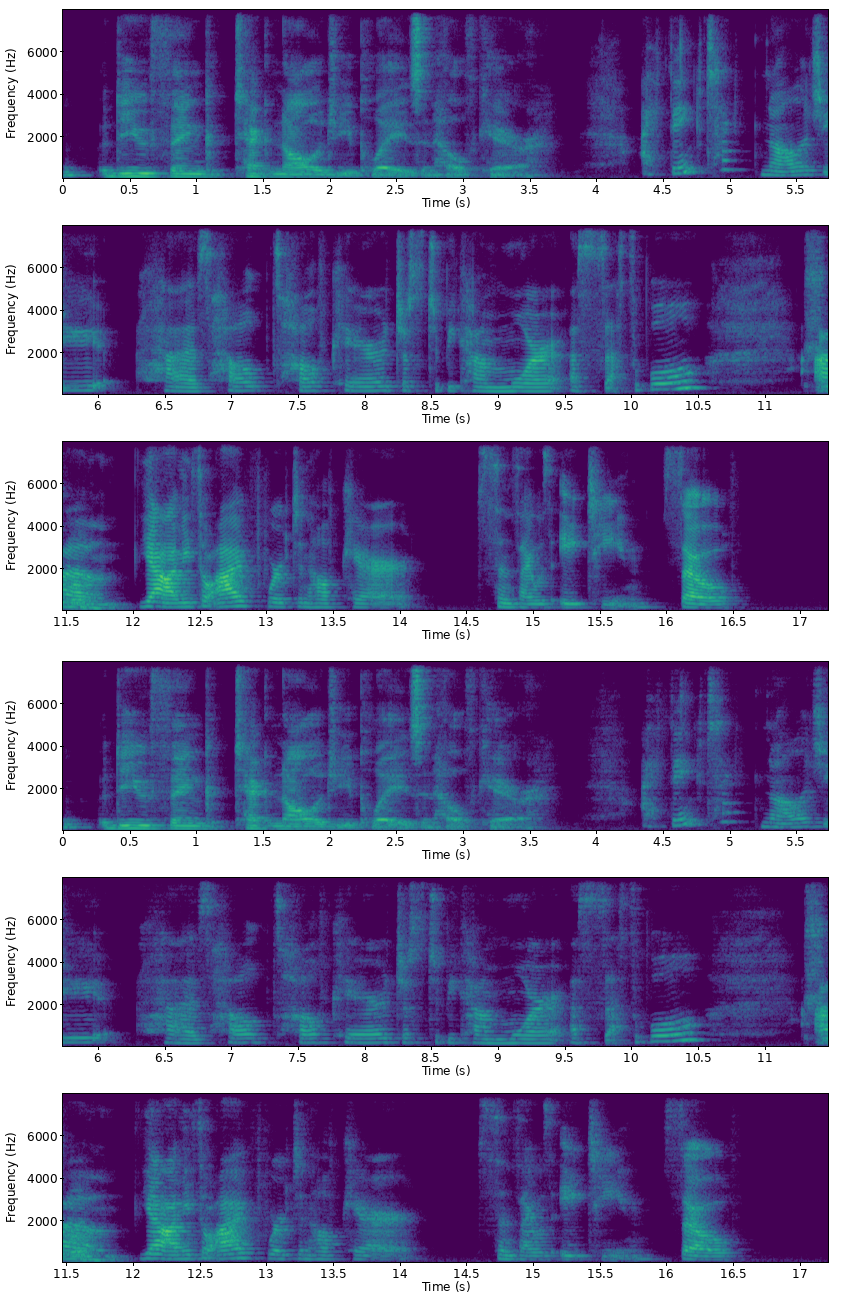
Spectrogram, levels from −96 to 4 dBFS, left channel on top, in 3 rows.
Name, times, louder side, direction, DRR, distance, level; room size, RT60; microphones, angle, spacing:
voice 1, 0.0-3.6 11.3-11.7, left 1 dB, ahead, -1 dB, 0.9 m, -37 dB
voice 2, 4.0-6.0 6.3-11.1 11.4-14.1 14.6-16.6, left 4 dB, 50° left, 2 dB, 0.9 m, -37 dB
7.1 x 2.7 x 2.6 m, 0.31 s
head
